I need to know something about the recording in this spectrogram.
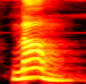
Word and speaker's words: numb: MBৰে শেষ হোৱা শব্দৰ বিটো silent letter, মানে বিটো মনে মনে থাকে। আমি বিটো উচ্চাৰণ নকৰাকৈ এই শব্দকেইটা ক'ব লাগিব। thumb, dumb, crumb, numb. Say again.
